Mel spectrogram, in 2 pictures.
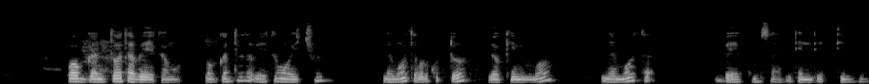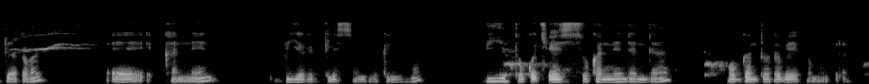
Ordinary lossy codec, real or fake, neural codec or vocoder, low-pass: MP3, 64 kbps; real; none; 7.2 kHz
